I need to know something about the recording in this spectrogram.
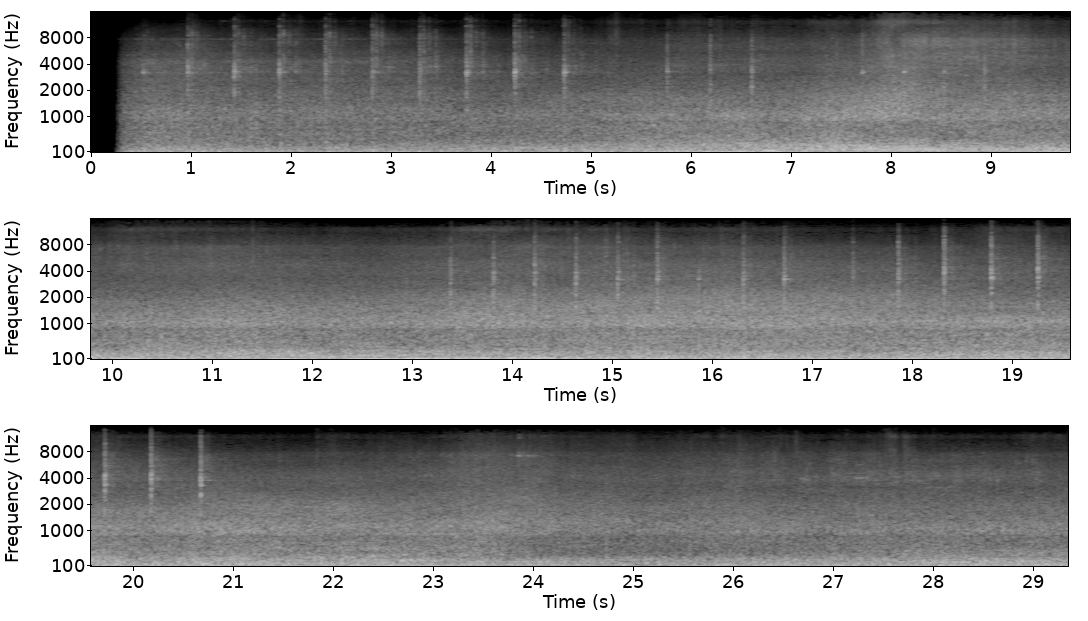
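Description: Busy city street ambience: road traffic and a steady low rumble that swells now and then as vehicles pass. Runs of light, regular clicks, about three a second, come near the start and again midway.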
